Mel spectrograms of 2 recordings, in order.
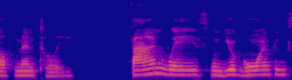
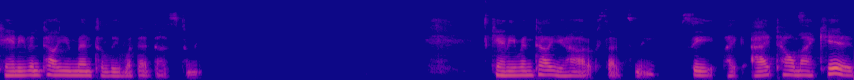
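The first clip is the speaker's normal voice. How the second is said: tearful voice, on the verge of crying; 2 semitones lower, 7 dB quieter than usual. A daughter talking about her mom's failing health, holding back tears. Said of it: "sorry, not trying to cry again".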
